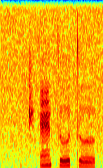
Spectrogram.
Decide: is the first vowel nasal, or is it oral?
nasal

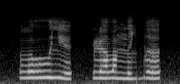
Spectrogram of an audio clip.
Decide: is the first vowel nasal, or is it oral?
oral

